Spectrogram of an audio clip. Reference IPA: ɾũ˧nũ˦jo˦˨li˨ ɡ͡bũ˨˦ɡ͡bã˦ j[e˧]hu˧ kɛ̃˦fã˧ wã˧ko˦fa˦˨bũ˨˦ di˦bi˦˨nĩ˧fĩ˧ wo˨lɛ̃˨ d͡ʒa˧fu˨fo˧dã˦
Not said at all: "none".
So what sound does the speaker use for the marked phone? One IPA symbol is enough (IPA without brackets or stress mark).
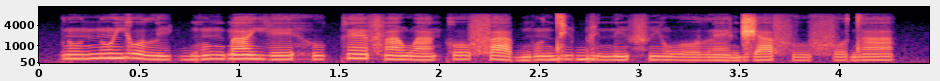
e˧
